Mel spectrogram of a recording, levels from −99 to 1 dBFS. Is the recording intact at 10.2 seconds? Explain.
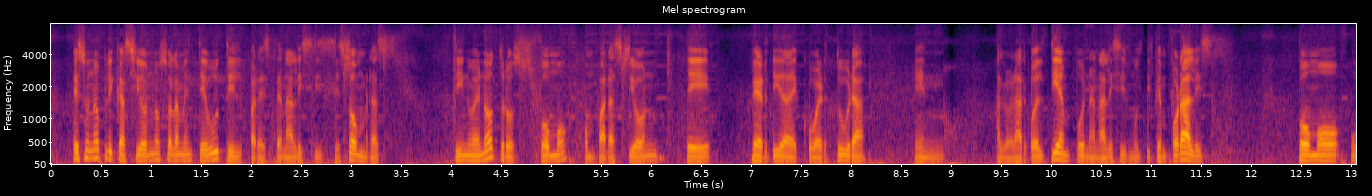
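Yes, the audio is intact at 10.2 seconds, with nothing disturbing the sound beyond the band limit of the G.722 call path, which carries nothing above 8 kHz.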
